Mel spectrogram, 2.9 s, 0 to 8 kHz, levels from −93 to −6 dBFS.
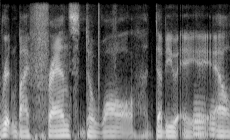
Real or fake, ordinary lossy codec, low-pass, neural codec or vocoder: real; Opus, 64 kbps; 7.2 kHz; none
